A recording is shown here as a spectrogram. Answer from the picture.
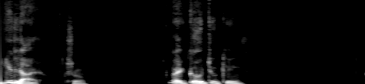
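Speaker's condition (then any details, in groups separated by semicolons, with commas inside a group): Cerebral palsy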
